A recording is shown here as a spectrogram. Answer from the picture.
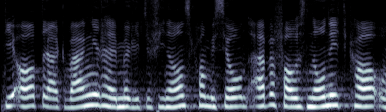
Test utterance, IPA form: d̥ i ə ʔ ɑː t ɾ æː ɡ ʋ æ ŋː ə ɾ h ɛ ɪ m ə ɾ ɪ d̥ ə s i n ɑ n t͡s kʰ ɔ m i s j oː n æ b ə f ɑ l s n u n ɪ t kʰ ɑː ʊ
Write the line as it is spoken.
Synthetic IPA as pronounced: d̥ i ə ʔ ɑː t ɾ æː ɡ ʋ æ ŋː ə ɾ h ɛ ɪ m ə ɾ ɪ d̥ ə f i n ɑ n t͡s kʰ ɔ m i s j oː n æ b ə f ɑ l s n ɔ n ɪ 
